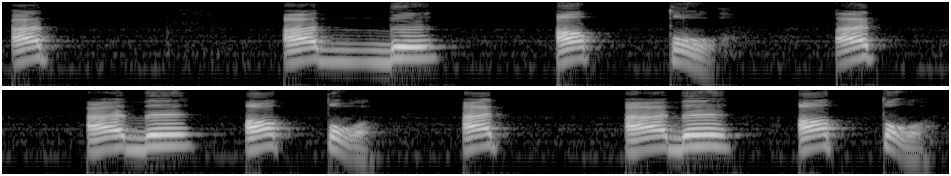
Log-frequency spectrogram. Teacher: नोके ज़बां ऊपर वाले 2 दांत जिन्हें सनाया उलिया कहते हैं उनकी जड़ों को लगी है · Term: हरूफ़े नितइया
